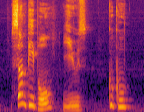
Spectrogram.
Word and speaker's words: coucou: Some people use “coucou” Coucou ! So here again, we pronounce everything O & U together are pronounced /u/.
